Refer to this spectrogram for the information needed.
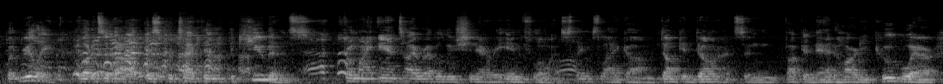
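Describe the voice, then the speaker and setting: A man's voice: medium pitch, moderate pace, hardly any pauses, over a noisy crowd. A middle-aged man with an Argentine accent, telling a profane, wry travel story to a live audience. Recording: roomy, distant mic.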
